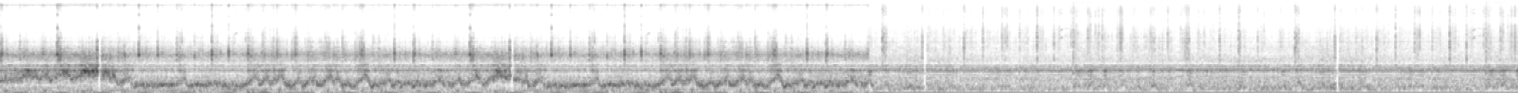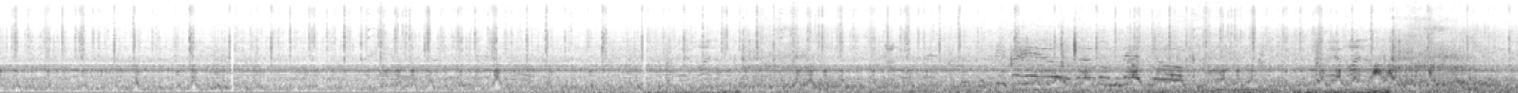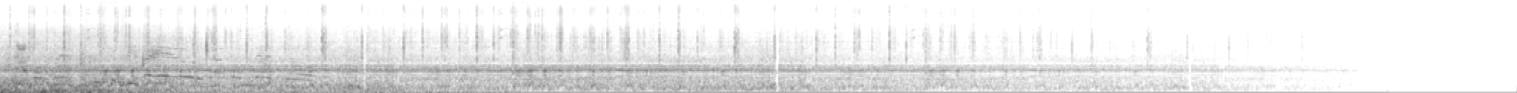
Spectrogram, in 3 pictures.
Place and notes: Montreal: Lachine Canal: Charlevoix bridge - Lachine Canal: Charlevoix bridge
Constructed from ambience recorded on the Charlevoix bridge over the canal east of the Atwater market. Car tires against the textured metal surface of the bridge produce this distinctive thrum, which are looped to enhance the existing rhythms of traffic. It was a cold dry day, with ice underfoot on the empty cycle path up to the bridge.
